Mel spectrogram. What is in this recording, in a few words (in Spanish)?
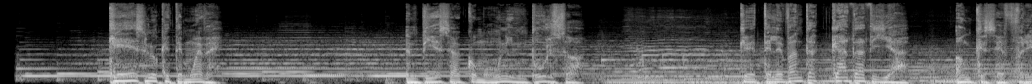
Locutor Institucional Voz Marca Voiceover Spanish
